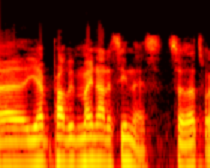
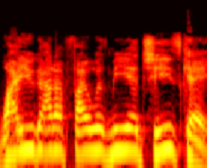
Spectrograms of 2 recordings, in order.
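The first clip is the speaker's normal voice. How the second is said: put-on excited kid voice, calling out, yelling; 6 semitones higher than usual. Retelling what the kid yells out: imitating Sam yelling. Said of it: "And he just yells out".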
